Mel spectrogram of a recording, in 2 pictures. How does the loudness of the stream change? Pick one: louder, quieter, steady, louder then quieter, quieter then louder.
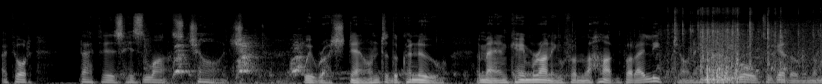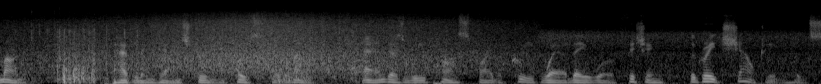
louder then quieter.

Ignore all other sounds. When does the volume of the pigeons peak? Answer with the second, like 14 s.
7 s.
